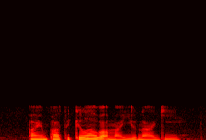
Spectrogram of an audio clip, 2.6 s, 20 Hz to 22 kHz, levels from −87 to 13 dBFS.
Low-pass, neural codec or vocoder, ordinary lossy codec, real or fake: 5.4 kHz; none; none; real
